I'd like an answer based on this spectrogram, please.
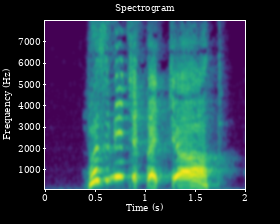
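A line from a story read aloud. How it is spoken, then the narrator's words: Shouting. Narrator (Russian): кричал Огнезвезд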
